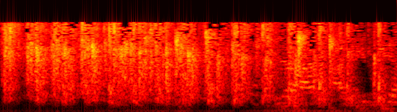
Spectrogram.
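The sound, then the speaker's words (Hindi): Applause from an audience at a study camp: dense, continuous clapping that stays steady and fairly loud for the whole four seconds. “सभी के लिए जोरदार ताली।”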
